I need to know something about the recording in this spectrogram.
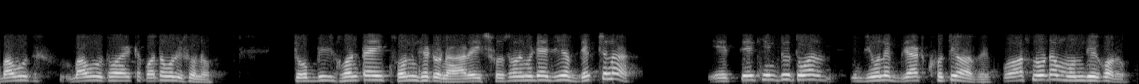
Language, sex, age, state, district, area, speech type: Bengali, male, 30-45, West Bengal, Cooch Behar, urban, conversation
